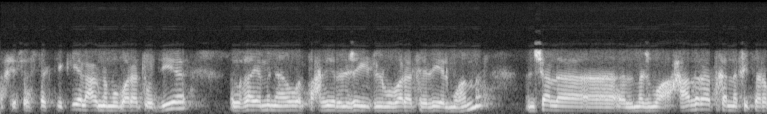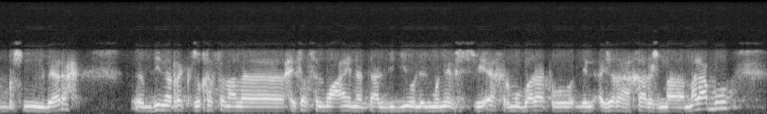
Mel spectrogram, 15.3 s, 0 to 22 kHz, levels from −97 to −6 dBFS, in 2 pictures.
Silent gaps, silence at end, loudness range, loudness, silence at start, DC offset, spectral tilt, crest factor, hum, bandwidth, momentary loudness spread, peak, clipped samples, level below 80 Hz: none; 0 s; 2 LU; -18 LUFS; 0 s; under 0.1%; -6.5 dB/octave; 18 dB; none; 5 kHz; 6 LU; 0 dBFS; under 0.1%; -66 dBFS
